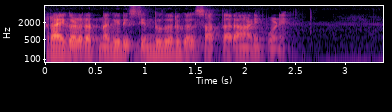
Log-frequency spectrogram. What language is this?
Marathi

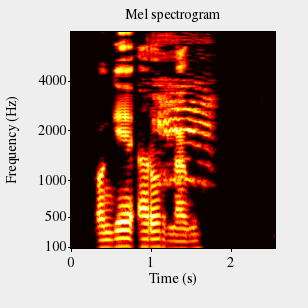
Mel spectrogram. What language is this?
Kalenjin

